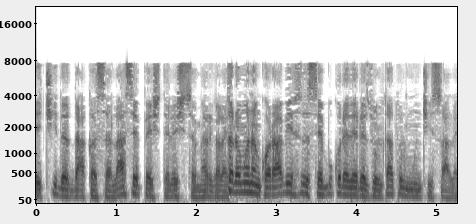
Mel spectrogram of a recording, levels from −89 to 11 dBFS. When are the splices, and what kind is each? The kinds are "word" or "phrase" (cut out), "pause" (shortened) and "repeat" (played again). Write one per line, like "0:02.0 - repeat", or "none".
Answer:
0:02.4 - phrase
